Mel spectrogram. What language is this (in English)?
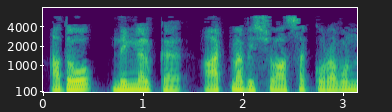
Malayalam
